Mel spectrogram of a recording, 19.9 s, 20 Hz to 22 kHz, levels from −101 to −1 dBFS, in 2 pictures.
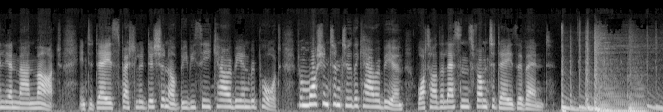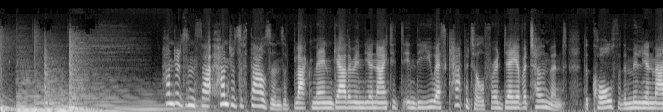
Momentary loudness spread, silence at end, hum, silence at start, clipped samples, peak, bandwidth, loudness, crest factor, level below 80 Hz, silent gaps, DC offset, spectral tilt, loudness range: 9 LU; 0 s; none; 0 s; under 0.1%; -6 dBFS; 9.6 kHz; -22 LUFS; 16 dB; -32 dBFS; none; under 0.1%; -7.5 dB/octave; 3 LU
